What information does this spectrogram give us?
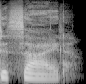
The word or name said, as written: Decide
